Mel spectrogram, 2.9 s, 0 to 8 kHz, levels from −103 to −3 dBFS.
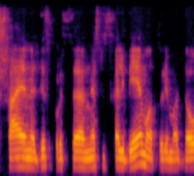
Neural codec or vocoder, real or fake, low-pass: codec, 16 kHz, 4.8 kbps, FACodec; fake; 7.2 kHz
